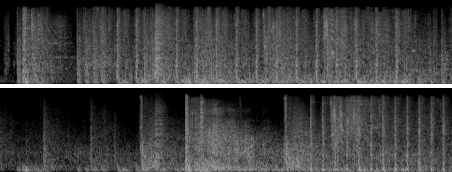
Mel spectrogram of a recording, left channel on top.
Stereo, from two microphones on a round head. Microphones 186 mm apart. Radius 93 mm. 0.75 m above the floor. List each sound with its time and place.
1.6 s a snare drum: 40° left (ahead or behind)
